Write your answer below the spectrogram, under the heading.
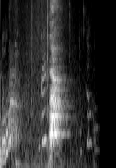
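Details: Shih Tzu, one of two senior dogs named ZaiZai and MoMo, playing in the snow on a rare white Christmas in Vancouver in record-low cold. A single sharp bark rings out mid-clip after soft voice-like sounds, then a brief faint yip.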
